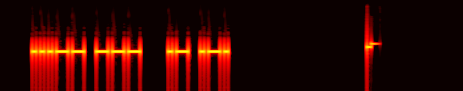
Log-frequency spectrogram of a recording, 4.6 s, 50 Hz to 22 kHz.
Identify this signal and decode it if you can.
Morse code, heard as a keyed tone, about 30 wpm, 700 Hz. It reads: 3O AR
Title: Winter Field Day Exchanges Encore 30wpm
